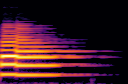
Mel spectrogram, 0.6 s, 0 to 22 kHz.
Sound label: OBS A3, Advanced Orchestra; Best Service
